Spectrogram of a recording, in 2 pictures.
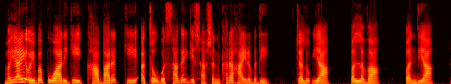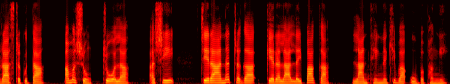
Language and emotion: Manipuri, neutral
